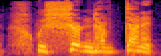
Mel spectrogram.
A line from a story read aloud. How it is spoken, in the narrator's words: he hissed in fear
